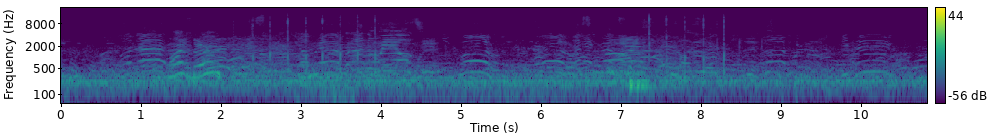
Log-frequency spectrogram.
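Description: Many voices shouting and calling at once across a rugby pitch: players and sideline calling out during open play, with one louder low shout about seven seconds in.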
